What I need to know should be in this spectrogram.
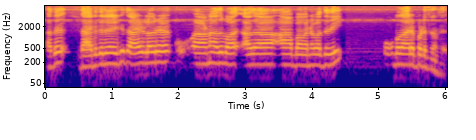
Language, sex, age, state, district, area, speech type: Malayalam, male, 45-60, Kerala, Palakkad, rural, spontaneous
